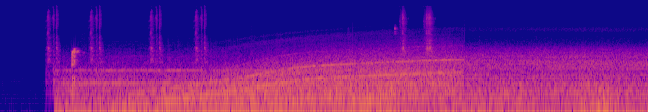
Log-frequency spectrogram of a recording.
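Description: An electric tram motor hums and whines, rising in pitch as the tram speeds up.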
